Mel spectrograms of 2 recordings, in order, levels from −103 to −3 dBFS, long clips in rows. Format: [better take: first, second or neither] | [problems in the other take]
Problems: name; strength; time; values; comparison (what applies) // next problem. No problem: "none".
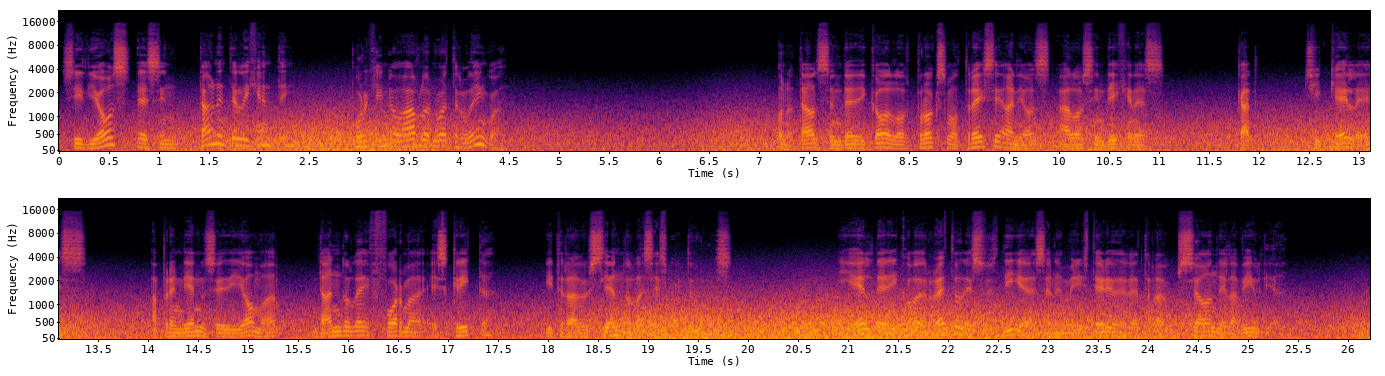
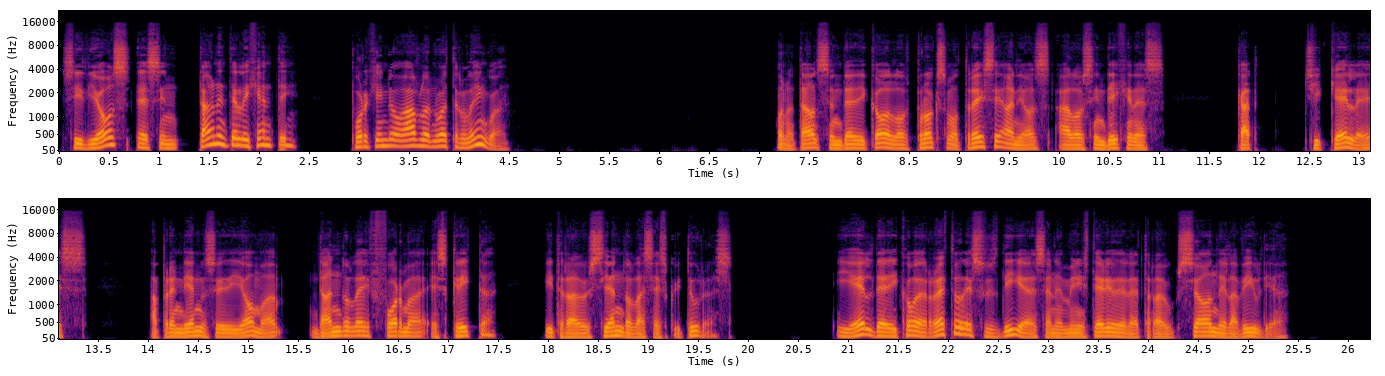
second | wind noise on the microphone; heavy; 2 dB below the speech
